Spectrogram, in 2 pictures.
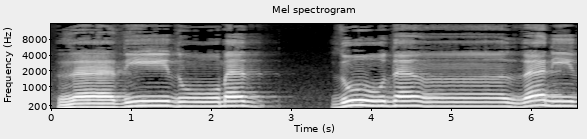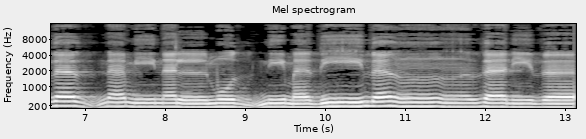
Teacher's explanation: Jadi kalau dha tebal, kalau dzal tipis, ya. Cara menebalkan dengan tidak tersenyum, kalau menipiskan dengan tersenyum. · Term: huruf dzal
